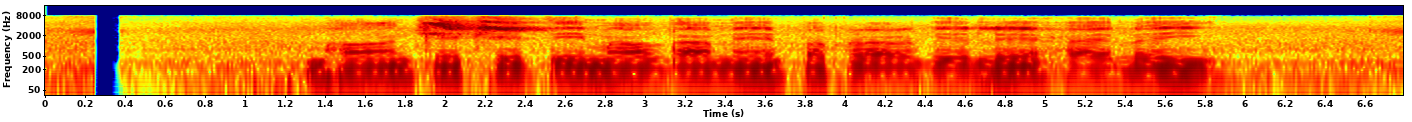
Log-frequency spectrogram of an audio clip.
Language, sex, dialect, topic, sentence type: Magahi, male, Central/Standard, agriculture, statement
